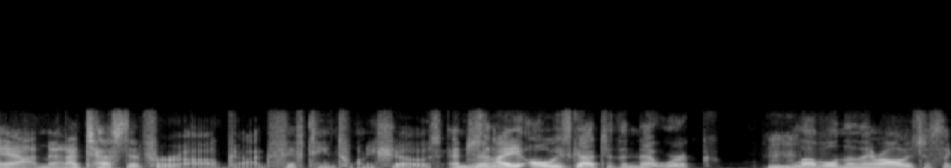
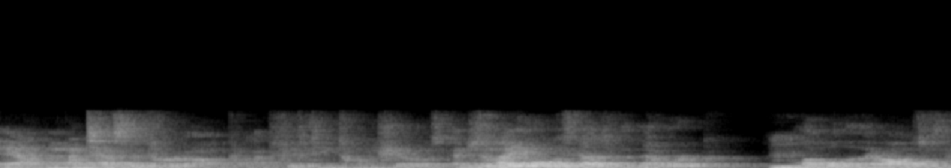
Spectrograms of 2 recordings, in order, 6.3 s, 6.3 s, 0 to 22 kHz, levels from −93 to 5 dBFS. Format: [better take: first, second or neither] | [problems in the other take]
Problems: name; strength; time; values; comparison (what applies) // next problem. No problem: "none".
first | room echo; dies away in 1.3 s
